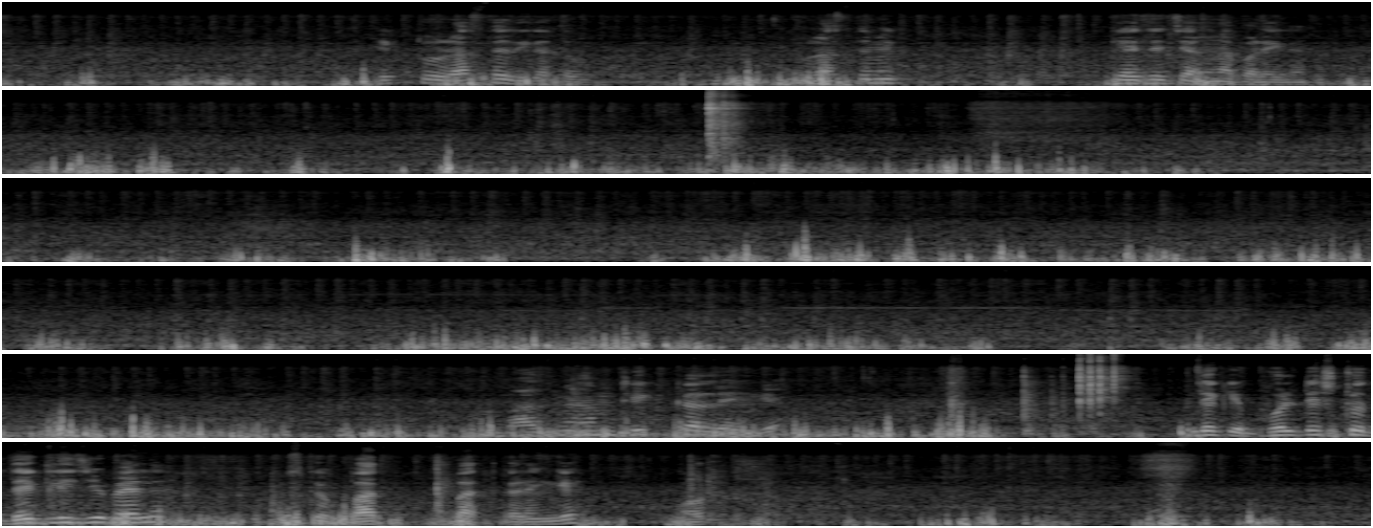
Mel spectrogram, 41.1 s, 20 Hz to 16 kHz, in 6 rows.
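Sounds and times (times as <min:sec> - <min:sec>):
wind buffeting microphone: 0:06.6 - 0:12.9, 0:26.4 - 0:33.6, 0:34.3 - 0:40.9
sharp click: 0:10.4 - 0:10.7, 0:32.6 - 0:33.1.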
